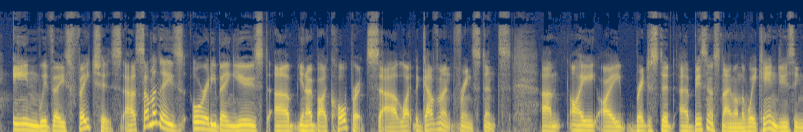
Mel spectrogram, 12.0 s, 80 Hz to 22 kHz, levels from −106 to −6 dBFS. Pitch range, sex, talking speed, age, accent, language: 100-120 Hz, male, 165 wpm, 30-49, Australian, English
